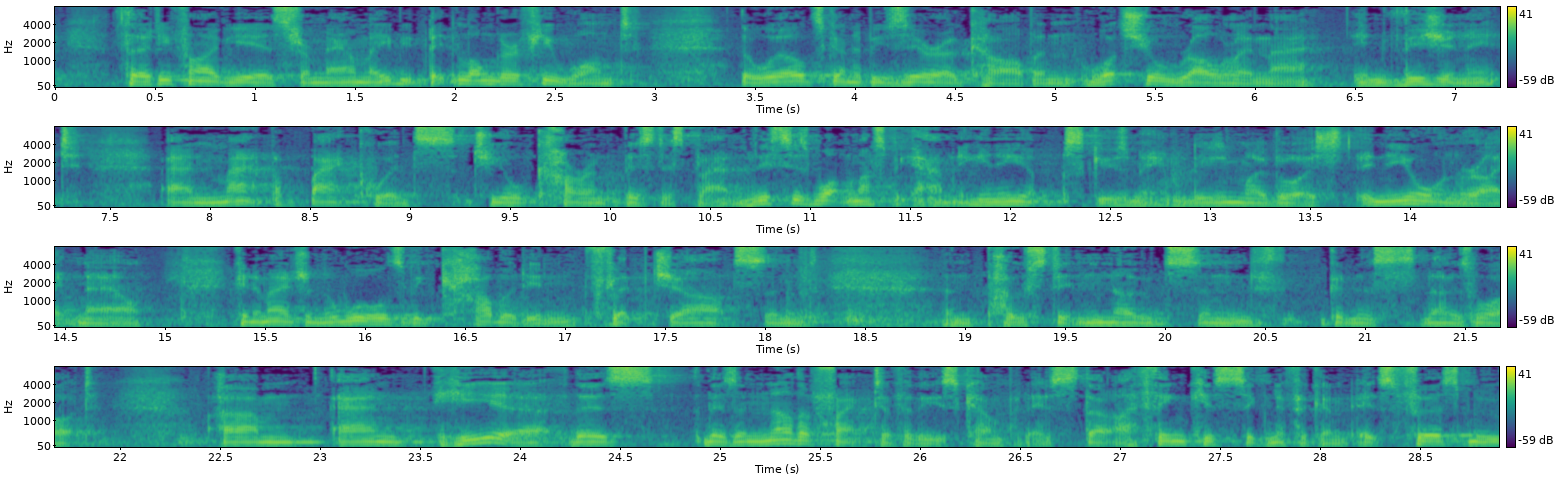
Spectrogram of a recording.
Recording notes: At this lecture.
